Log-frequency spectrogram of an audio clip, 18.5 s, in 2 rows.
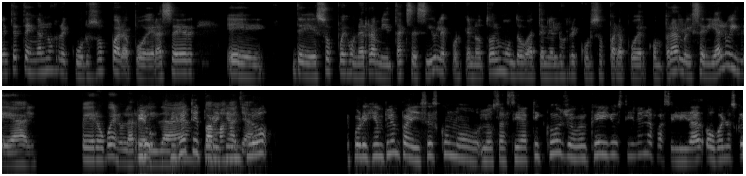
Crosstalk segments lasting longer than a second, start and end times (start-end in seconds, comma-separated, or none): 10.9-12.5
